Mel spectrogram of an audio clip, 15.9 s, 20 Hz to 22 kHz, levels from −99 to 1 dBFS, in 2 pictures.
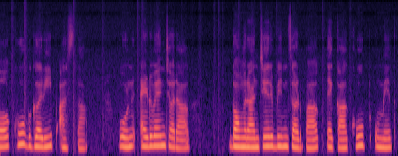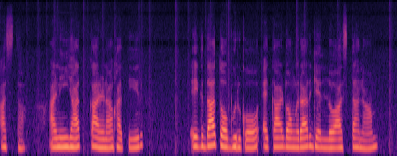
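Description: A speech recording with no technical faults to point to. Nothing in it calls for a time or a cause.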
